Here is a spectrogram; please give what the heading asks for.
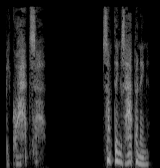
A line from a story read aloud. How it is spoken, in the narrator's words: Harold whispered back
